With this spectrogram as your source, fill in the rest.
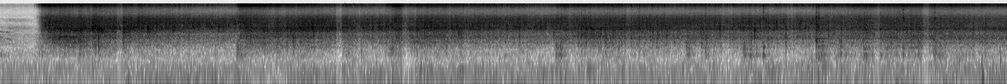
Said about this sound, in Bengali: এবার তেলের মধ্যে কেটে রাখা আলুগুলো দিয়ে দেবো।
